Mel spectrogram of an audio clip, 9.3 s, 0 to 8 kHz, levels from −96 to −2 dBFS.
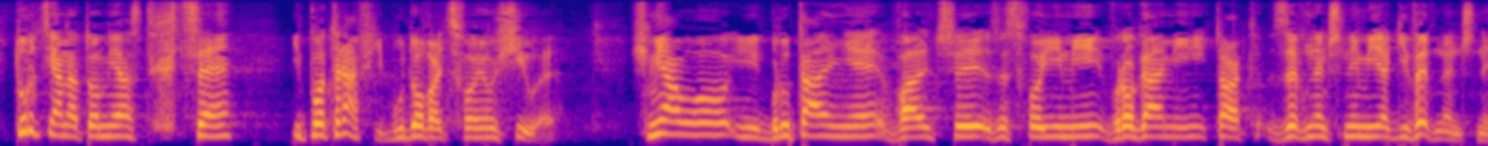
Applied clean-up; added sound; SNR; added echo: none; none; none; none.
